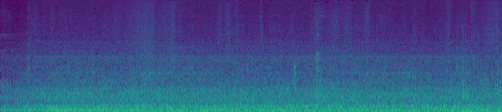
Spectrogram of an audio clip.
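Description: Steady road noise inside a moving car's cabin: tyres and engine running at a slow cruise, with a couple of faint clicks near the middle.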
